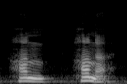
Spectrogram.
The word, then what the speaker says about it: Hana: Note, no big, but my name is pronounced a little weird. More like Honda. Oh, really? Honda. Without the D. Hana.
